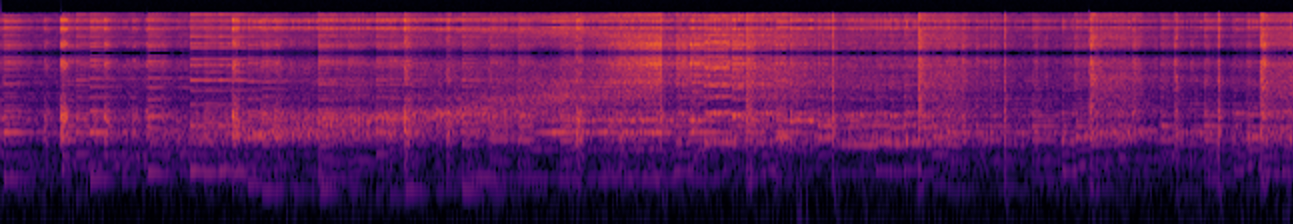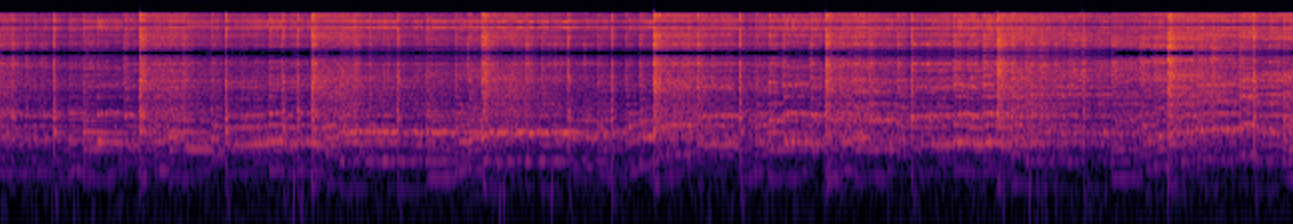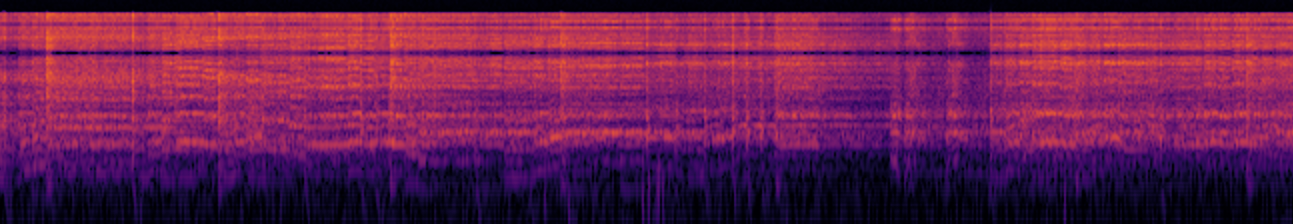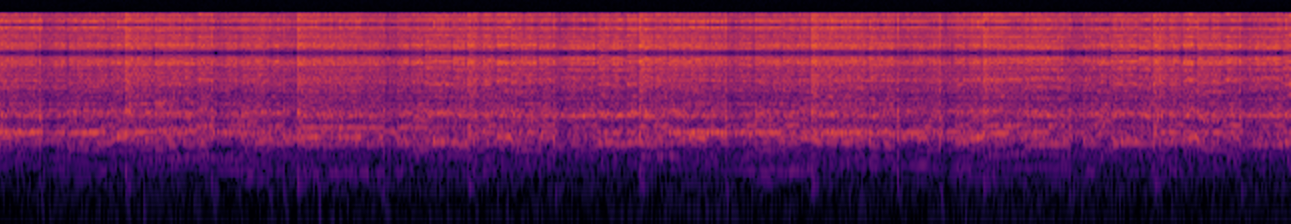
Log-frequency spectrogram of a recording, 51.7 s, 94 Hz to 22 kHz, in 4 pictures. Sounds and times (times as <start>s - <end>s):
Electronic music: 0.0s - 51.7s.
